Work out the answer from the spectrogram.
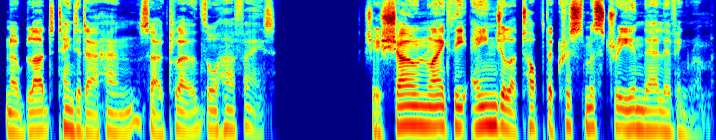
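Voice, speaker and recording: A man narrating an audiobook story in a measured, descriptive storytelling style. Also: lowish voice, steady tone, no echo, studio quality. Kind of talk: scripted dramatic storytelling narration.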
